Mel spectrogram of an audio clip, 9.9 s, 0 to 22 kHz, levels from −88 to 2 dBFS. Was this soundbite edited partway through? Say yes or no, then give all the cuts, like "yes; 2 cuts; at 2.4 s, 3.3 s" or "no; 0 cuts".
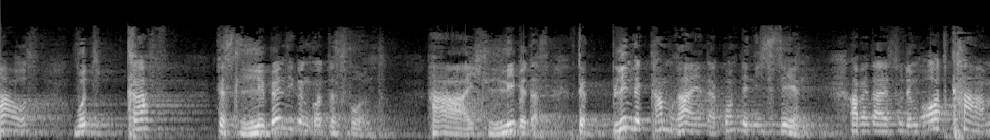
no; 0 cuts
